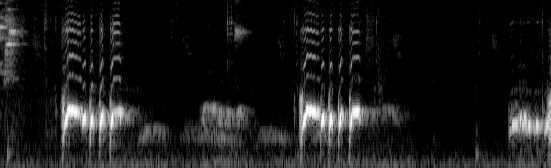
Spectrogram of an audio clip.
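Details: Local zebra dove, praised for a big, punchy voice with a 'kung' accent. Two loud stuttering coo phrases, each three or four quick pulses, are separated by softer low coos. A third phrase starts at the end.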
